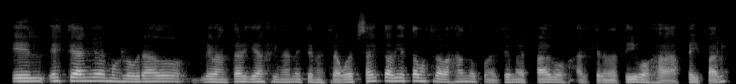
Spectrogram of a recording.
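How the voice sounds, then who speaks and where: A man's voice: medium pitch, dark tone, muffled recording. A man from Bolivia, a publisher and writer answering in an interview, telling his story with many fillers and self-corrections.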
